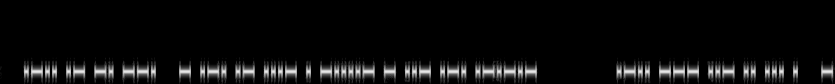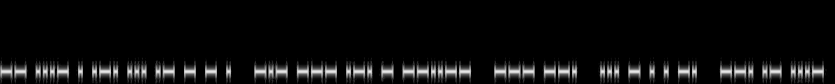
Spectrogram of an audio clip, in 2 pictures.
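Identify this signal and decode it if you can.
Morse code, heard as a keyed tone, about 34 wpm, 600 Hz. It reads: LANG TRAVE-TUR. LOUISE OVERSATTE KORT, OG STEEN GAV
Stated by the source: Morse code at 33 wpm, QRQ.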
